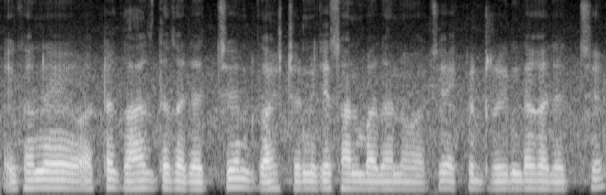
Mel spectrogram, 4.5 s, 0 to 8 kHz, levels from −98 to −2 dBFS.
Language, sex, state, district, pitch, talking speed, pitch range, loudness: Bengali, male, West Bengal, Purulia, 115 Hz, 200 wpm, 110-120 Hz, -19 LUFS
